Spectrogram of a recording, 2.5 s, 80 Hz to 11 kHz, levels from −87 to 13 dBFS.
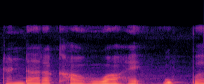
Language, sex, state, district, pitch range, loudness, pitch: Hindi, male, Punjab, Fazilka, 110-120 Hz, -21 LUFS, 115 Hz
